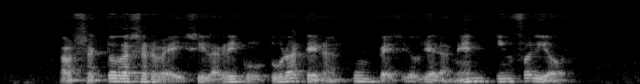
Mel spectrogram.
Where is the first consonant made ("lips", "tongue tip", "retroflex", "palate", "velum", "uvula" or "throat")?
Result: tongue tip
